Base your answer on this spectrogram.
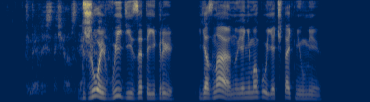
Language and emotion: Russian, angry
